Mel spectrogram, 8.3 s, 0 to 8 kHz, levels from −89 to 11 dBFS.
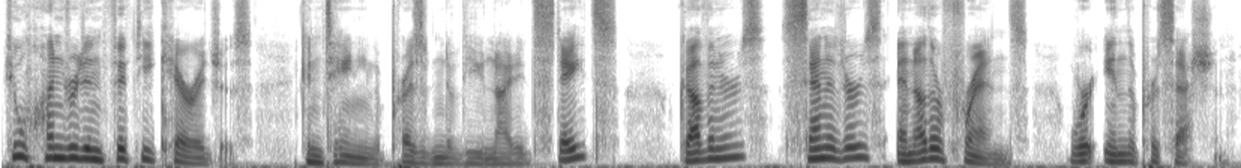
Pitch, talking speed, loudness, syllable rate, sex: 125 Hz, 150 wpm, -20 LUFS, 5.7 syllables/s, male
